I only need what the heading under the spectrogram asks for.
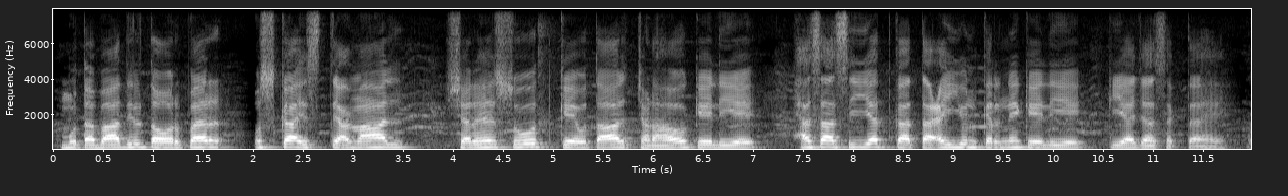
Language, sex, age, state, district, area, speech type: Urdu, male, 18-30, Bihar, Purnia, rural, read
